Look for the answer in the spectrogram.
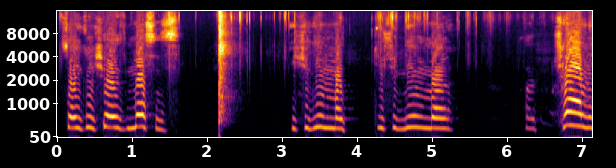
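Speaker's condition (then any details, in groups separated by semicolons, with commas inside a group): Cerebral palsy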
